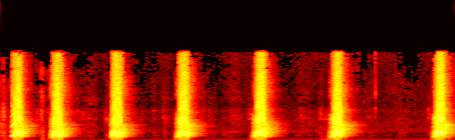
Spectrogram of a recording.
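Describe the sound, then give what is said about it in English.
A female dog barks loudly on command when asked her age, giving seven sharp, separate barks at a slow, steady pace with short silences between them; she is eight years old. “Jazz, how old are you?”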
